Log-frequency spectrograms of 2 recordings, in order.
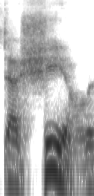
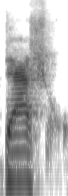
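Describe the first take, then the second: First: Dashiell as duh-SHEEL, stress on the second syllable; correct Dashiell. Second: Dashiell as DASH-ul, stress on the first syllable; wrong Dashiell. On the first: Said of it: "it's pronounced Dashiell". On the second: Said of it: "it's not Dashiell". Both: Shown as a demonstration.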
